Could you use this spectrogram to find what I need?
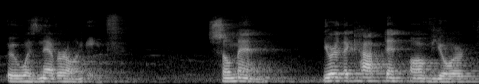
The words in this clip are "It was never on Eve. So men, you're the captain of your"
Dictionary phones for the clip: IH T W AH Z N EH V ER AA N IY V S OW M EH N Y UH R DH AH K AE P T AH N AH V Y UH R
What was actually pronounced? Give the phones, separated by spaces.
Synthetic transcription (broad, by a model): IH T W AH Z N EH V ER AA N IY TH S OW M EH N Y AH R DH AH K AE P T AH N AH V Y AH R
